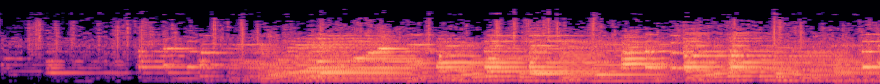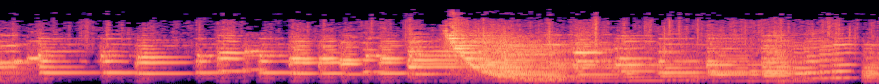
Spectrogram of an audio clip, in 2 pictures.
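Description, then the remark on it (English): Lively rumba music plays steadily with no voices, a busy melody riding over a syncopated rhythm, with a couple of quick sweeping runs rising and falling through the tune. “That is the rhythm of the rumba.”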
